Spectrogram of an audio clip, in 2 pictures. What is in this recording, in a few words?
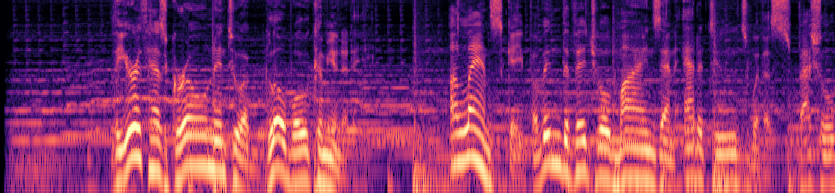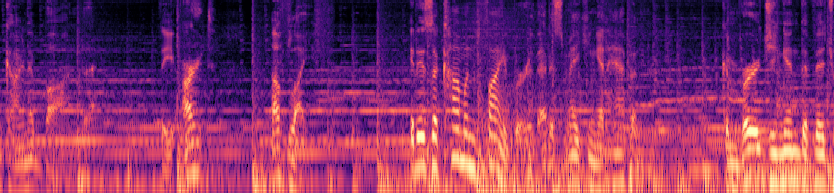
Contemporary Pitch English, locucion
